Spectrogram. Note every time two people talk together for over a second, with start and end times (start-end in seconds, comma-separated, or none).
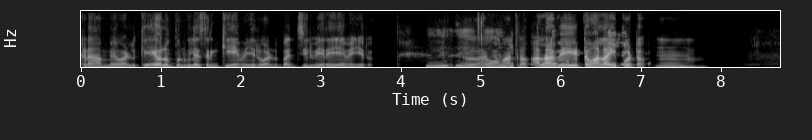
4.7-6.9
